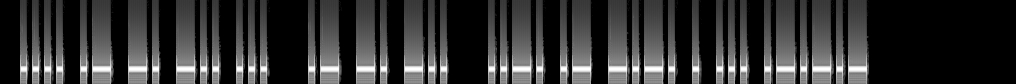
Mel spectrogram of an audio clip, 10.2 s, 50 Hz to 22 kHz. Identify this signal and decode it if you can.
Morse code, heard as a keyed tone, about 20 wpm, 700 Hz. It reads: HANDS AND FACES.
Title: A Sound Of Thunder 20wpm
